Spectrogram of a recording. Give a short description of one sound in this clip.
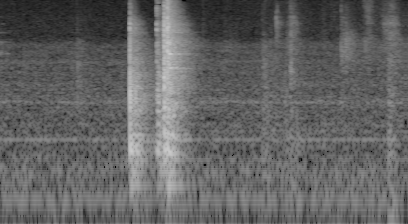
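A plastic bottle knocks down onto a table.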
